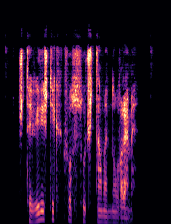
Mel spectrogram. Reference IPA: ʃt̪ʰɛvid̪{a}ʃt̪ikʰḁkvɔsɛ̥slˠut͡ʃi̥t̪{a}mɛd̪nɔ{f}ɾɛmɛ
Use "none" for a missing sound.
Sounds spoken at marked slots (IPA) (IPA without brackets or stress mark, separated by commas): i, a, v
